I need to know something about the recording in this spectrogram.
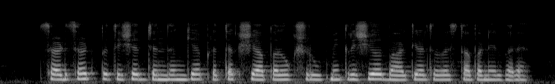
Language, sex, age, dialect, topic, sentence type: Hindi, female, 56-60, Hindustani Malvi Khadi Boli, agriculture, statement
